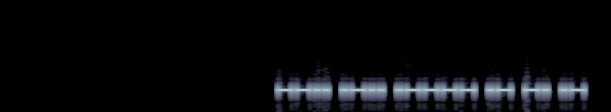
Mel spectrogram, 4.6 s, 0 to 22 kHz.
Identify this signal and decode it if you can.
Morse code, heard as a keyed tone, about 34 wpm, 700 Hz. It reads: ZL1ANA
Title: DXCC-100 Call Signs - 6 Characters - Repeated 3x - 35wpm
